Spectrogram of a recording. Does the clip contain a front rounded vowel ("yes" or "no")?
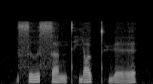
no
